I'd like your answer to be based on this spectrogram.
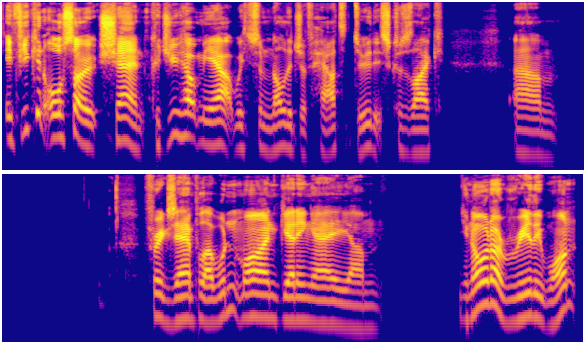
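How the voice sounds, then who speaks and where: A man's voice: mid-range voice, expressive, measured pace, no room sound, studio quality. A man, chatting casually to livestream viewers in a slangy, matey way. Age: 30s. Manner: laid-back slangy, matey address. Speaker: livestream host.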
